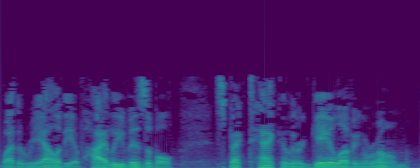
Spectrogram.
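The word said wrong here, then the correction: Röhm: Rum is how it's actually pronounced.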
